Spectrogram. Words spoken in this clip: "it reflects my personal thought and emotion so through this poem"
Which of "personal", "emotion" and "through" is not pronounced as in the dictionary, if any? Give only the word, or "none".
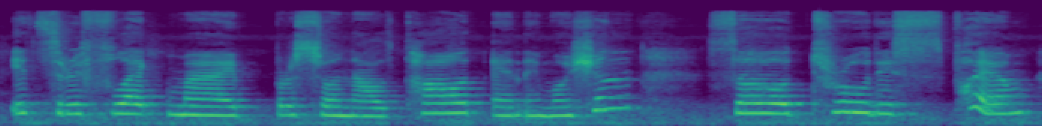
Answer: through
